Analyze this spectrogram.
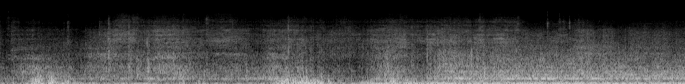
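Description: Mountain bike rolling fast along a dirt singletrack trail: steady tyre and rolling noise with knocks and rattles as the bike hits bumps. The sound gets louder about three seconds in, and a steady hum joins it about a second later.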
